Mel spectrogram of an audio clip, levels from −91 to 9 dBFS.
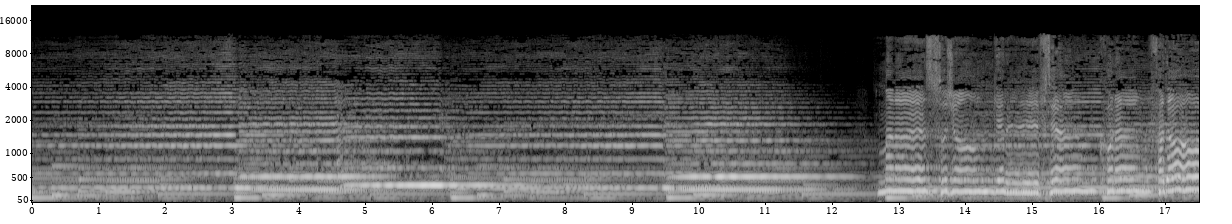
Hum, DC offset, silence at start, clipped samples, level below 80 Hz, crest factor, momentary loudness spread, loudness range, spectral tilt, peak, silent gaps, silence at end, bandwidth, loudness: none; under 0.1%; 0 s; under 0.1%; -52 dBFS; 14 dB; 11 LU; 6 LU; -6.5 dB/octave; -2 dBFS; none; 0 s; 12 kHz; -17 LUFS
